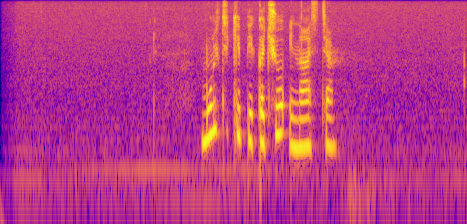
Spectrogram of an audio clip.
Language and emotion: Russian, neutral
